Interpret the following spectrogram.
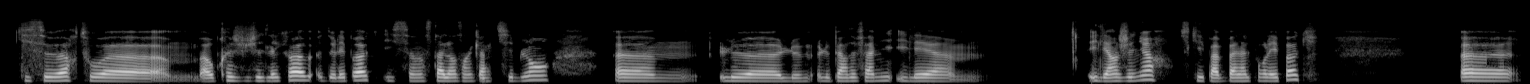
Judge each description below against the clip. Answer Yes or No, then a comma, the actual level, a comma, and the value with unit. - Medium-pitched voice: Yes, medium, 160 Hz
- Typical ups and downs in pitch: No, narrow, 1.6 semitones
